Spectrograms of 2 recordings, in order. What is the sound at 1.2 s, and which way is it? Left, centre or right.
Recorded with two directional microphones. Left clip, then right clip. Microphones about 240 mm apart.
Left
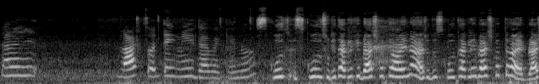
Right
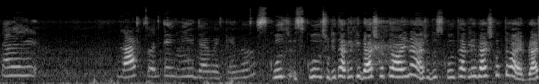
A child's voice, centre.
